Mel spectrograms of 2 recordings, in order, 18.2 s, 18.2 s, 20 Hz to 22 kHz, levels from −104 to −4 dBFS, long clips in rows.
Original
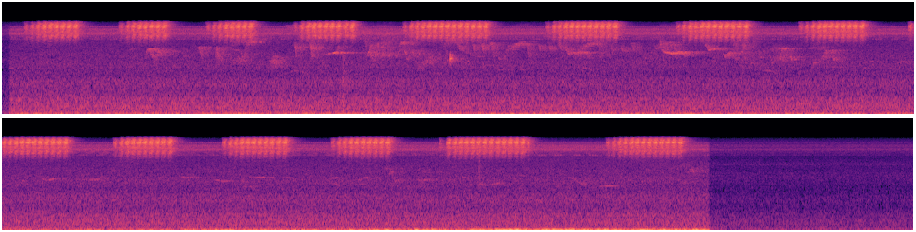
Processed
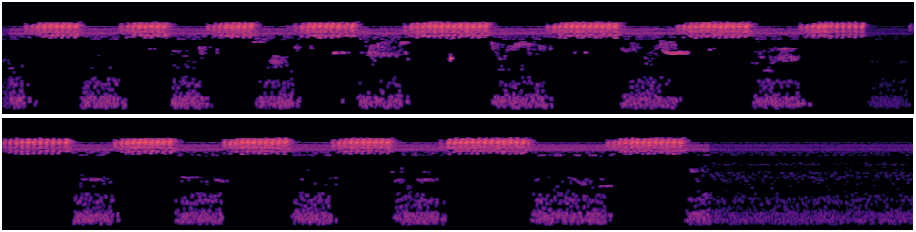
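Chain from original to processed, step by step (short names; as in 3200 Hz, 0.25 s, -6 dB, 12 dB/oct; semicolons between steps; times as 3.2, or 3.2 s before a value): HPF 330 Hz 24 dB/oct; loudest bins only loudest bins 64; 8.26–9.75 upward expander 2.5:1, over -36 dBFS; gain -7.5 dB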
